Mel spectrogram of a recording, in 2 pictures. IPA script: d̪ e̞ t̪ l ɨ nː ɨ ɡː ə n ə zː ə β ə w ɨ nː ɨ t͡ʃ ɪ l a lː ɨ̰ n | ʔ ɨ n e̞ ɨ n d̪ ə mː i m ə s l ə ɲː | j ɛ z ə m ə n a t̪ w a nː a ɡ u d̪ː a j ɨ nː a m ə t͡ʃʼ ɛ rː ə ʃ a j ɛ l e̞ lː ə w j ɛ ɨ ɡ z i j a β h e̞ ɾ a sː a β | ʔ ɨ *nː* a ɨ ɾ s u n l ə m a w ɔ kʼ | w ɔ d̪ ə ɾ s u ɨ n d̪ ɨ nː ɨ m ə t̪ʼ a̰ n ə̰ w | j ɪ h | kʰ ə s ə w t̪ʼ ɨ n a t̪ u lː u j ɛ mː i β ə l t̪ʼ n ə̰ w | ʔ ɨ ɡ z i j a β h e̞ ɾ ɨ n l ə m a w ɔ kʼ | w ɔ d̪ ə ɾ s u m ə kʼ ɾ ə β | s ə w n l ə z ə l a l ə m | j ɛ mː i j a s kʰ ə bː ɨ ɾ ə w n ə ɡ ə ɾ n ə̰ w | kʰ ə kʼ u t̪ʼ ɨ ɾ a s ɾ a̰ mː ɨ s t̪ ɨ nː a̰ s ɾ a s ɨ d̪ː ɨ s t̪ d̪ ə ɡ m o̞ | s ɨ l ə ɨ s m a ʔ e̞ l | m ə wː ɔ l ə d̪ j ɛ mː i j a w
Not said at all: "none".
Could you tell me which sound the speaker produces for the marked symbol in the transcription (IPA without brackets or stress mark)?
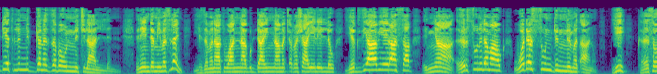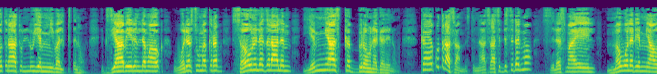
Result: ɲː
